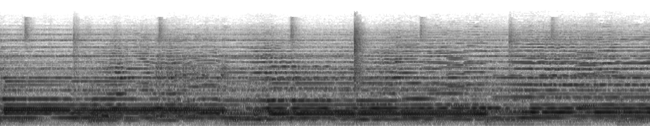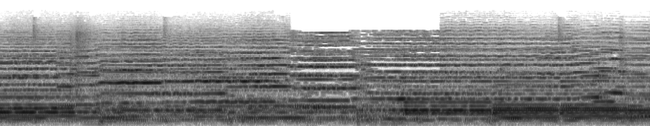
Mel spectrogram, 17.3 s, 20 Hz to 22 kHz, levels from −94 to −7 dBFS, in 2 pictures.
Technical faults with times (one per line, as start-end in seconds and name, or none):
12.54-14.54 adaptive stream at a lower bitrate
